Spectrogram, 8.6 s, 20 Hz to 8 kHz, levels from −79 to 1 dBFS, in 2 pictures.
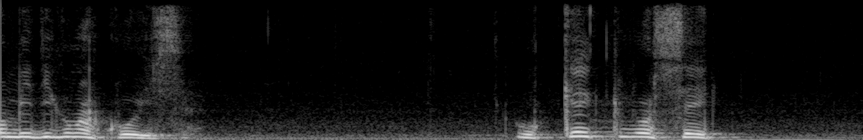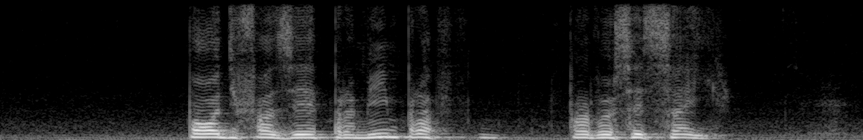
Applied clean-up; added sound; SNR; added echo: none; none; none; none.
